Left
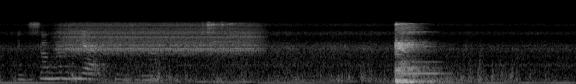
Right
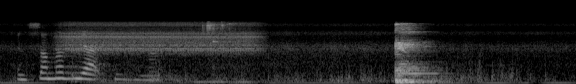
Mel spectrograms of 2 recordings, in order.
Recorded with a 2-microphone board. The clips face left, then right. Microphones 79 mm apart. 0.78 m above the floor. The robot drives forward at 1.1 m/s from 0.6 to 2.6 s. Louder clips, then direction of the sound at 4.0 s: Right 1 dB; centre (ahead or behind).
